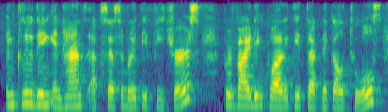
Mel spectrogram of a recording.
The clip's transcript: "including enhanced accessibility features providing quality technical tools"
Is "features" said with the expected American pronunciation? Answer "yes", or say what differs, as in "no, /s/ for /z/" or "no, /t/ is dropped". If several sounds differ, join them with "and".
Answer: no, /s/ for /z/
